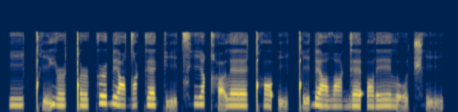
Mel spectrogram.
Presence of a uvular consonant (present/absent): present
